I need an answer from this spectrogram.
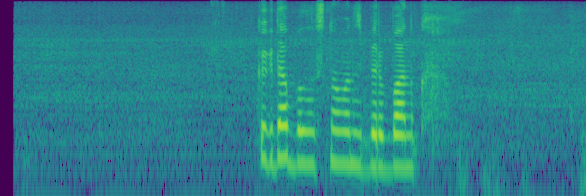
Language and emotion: Russian, neutral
